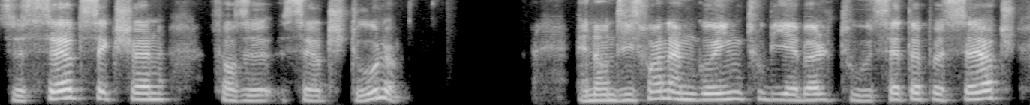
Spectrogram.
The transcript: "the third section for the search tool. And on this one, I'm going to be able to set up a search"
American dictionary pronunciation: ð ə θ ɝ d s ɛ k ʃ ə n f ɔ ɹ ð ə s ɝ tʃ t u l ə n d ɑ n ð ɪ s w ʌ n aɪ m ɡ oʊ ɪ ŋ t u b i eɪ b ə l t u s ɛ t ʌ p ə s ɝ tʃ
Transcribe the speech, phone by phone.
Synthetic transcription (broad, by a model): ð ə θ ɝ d s ɛ k ʃ ə n f ɔ ɹ ð ə s ɝ tʃ t u l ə n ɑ n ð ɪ s w ʌ n aɪ m ɡ oʊ ɪ ŋ t u b i eɪ b ə l t u s ɛ t ʌ p ə s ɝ tʃ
